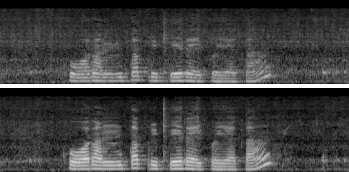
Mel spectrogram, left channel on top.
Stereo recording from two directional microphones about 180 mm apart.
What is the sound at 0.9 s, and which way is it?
Speech, 60° right (ahead or behind).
